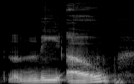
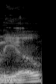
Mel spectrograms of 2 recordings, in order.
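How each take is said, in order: First: The two vowels are kept clearly separate. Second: The two vowels run together smoothly. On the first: The speaker calls it right. "the E and the O are separated" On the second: The speaker calls it wrong.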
